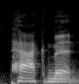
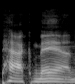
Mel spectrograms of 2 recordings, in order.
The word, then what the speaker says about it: Pakman: The right pronunciation of my last name is Pakman, not Pac-Man like the video game.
